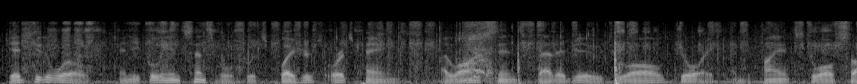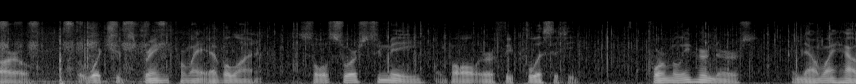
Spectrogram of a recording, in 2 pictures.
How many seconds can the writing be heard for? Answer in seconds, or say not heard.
10 s.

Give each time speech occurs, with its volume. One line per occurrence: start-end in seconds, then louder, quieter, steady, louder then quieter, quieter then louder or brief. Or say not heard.
0.0-14.4 steady
15.1-17.0 brief.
